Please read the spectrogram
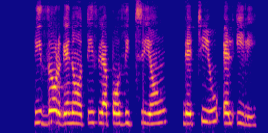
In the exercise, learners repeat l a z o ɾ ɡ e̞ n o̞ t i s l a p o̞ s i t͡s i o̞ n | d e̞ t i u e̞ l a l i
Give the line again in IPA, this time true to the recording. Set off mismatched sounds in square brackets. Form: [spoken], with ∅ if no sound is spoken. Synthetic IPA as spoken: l [i] z o ɾ ɡ e̞ n o̞ t i s l a p o̞ [z] i t͡s i o̞ n | d e̞ [t͡ʃ] i u e̞ l [i] l i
